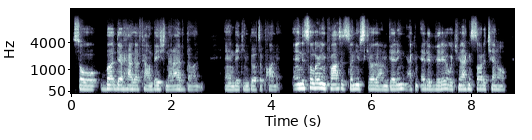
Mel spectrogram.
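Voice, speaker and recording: A man's voice: mid-range voice, flat delivery, a little fast, a bit bright. A man from Haiti with a Haitian accent, a guest talking on a video call in an earnest, rambling way with lots of fillers. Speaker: guest, channel owner. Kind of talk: casual video-call interview.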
